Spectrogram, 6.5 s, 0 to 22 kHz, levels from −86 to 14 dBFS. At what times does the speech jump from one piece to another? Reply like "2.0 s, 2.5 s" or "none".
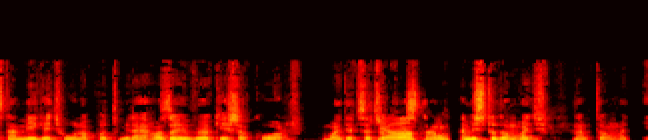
4.5 s

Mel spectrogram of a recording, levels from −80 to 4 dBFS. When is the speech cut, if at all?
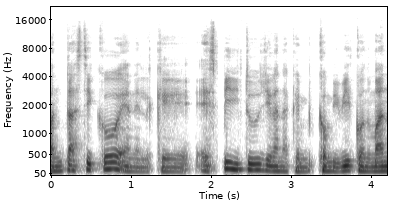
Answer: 1.8 s

